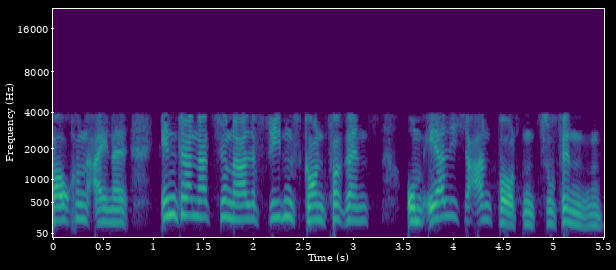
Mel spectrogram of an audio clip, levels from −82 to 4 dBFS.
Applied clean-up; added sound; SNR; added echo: none; none; none; none.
